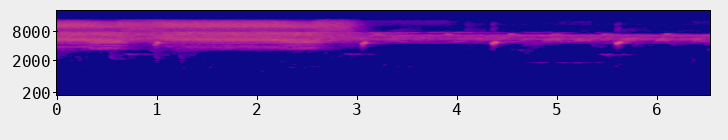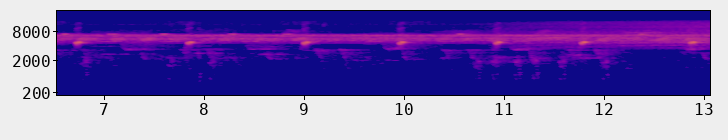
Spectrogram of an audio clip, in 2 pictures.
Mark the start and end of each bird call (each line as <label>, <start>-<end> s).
Buff-breasted Wren (Cantorchilus leucotis), 0.0-12.8 s
Hauxwell's Thrush (Turdus hauxwelli), 0.0-13.1 s
Russet-backed Oropendola (Psarocolius angustifrons), 6.5-13.1 s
